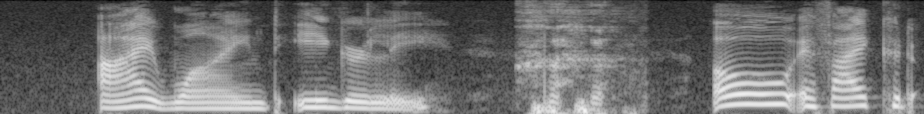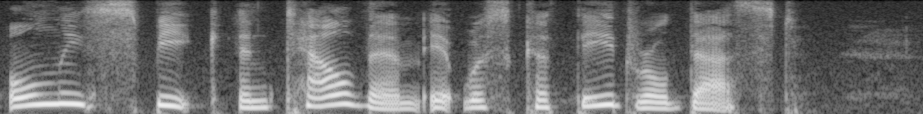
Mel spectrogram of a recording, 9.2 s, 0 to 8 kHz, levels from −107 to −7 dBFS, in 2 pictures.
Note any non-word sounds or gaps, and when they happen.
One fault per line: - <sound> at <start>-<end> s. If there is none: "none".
- laugh at 2.6-3.3 s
